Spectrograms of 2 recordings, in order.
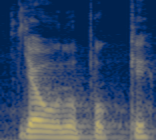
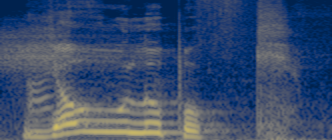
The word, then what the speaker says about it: Joulupukki: Joulupukki. And that's how you pronounce it, by the way. Probably pretty weird for a lot of people. Joulupukki.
